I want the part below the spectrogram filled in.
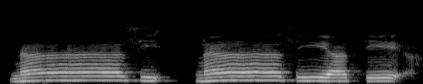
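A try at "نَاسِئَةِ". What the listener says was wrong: nasiati bagus tuh pinter terus.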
